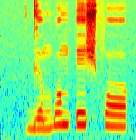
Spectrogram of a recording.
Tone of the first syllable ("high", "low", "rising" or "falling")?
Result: low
